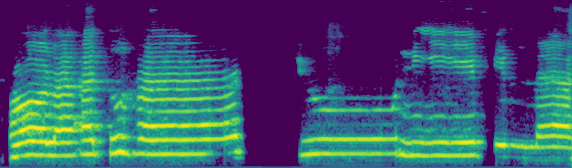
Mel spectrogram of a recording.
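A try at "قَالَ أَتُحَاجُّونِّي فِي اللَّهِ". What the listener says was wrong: Salah. Hajjun. Nunnya juga dengung.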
